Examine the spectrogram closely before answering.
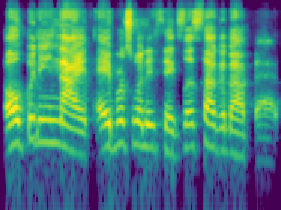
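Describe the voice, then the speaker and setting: High-voiced, enthusiastic American woman hosting. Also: fast talker, no room sound. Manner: enthusiastic, slangy, emphatic. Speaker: podcast host. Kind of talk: casual promotional chat. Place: indoors, on a video call. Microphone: video call microphone.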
